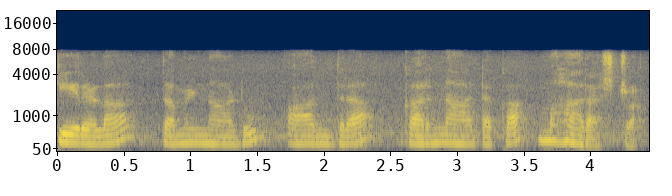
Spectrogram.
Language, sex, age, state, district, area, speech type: Sanskrit, female, 30-45, Kerala, Ernakulam, urban, spontaneous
